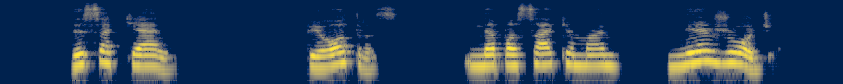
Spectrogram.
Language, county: Lithuanian, Vilnius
